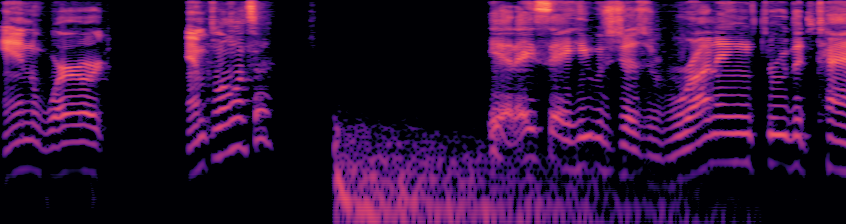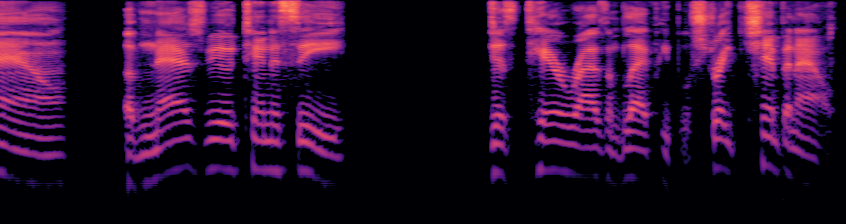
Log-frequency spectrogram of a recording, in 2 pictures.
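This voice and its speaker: A man's voice at an ordinary middle pitch, hosting a reaction video. He talks loosely and chattily, full of slang, as he comments on what he watches. He sounds close to the mic. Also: slow pace.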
